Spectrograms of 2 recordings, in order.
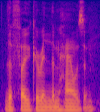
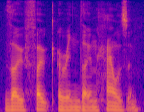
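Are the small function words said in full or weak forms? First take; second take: weak; full. First: The small words are said in reduced forms. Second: The small words are said in full forms.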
